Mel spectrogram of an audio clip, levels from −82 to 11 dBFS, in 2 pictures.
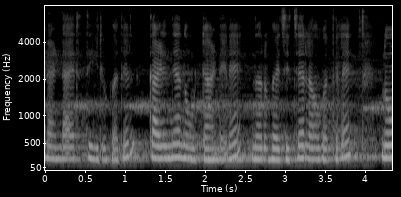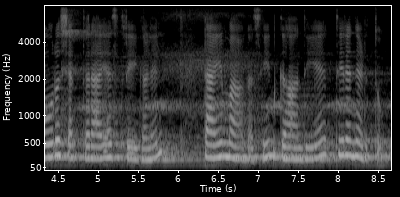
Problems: low volume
